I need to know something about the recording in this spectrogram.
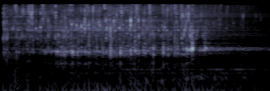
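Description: Water-splash sound effect for an animated logo: splashing and trickling with a sharp hit about three seconds in, then a single ringing tone that fades away.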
